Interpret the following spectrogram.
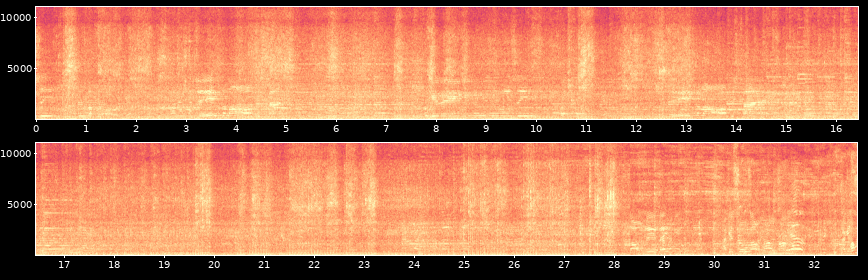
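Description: Motorcycle engine running steadily at low speed, heard from on board as the bike rolls along, with indistinct voices around it.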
